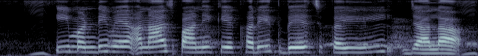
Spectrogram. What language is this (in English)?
Bhojpuri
